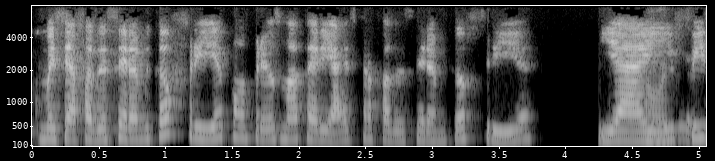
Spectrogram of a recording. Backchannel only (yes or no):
yes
